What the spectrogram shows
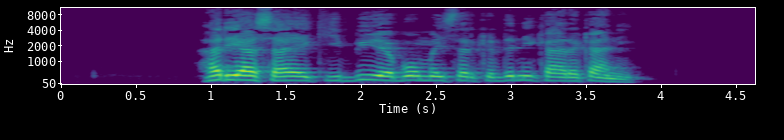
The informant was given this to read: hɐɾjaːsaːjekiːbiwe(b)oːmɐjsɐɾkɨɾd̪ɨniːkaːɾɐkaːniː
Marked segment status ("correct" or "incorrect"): correct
